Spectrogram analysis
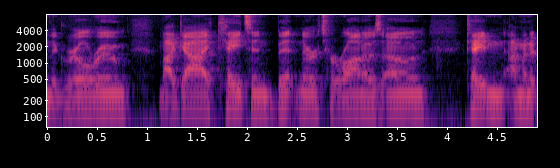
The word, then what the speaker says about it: Caton Bittner: grill room my guy Kon Bitner Toronto's own Kayon I'm GNA try so hard to overcome my Southern accent and properly pronounce the te's in your name not Kon Bitner um so call me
